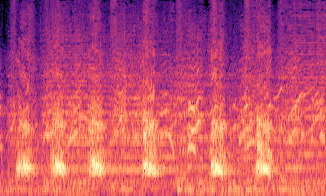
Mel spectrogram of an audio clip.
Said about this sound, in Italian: vi rincorreva festante e abbaiava rotolandosi nell'erba con voi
